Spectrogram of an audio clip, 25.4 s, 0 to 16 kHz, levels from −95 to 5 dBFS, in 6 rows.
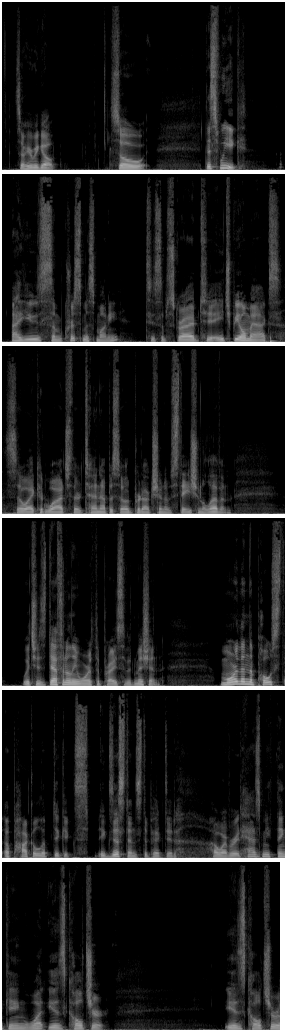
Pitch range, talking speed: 115-155 Hz, 125 wpm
